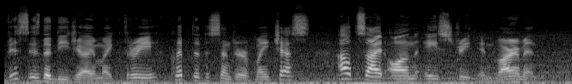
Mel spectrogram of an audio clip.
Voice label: DJI mic 3 street noisy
